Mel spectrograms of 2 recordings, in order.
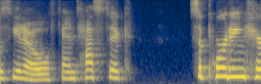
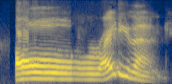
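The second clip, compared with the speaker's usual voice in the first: belted out, stretching out the word "all"; 2 semitones lower, 5 dB louder than usual. Saying a catchphrase in a self-admitted bad impression: Jim Carrey impersonation. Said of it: "That's my best Jim Carrey impersonation".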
